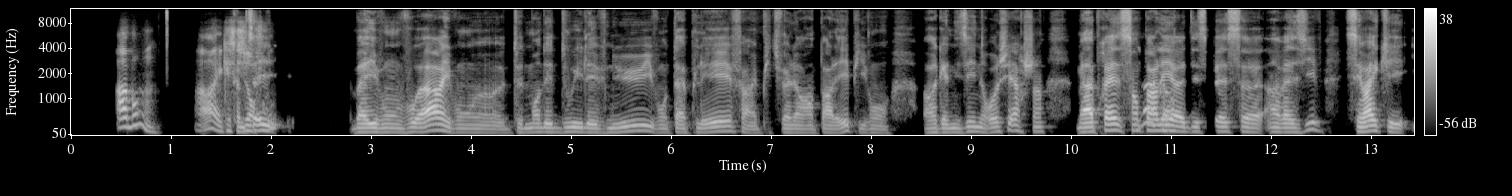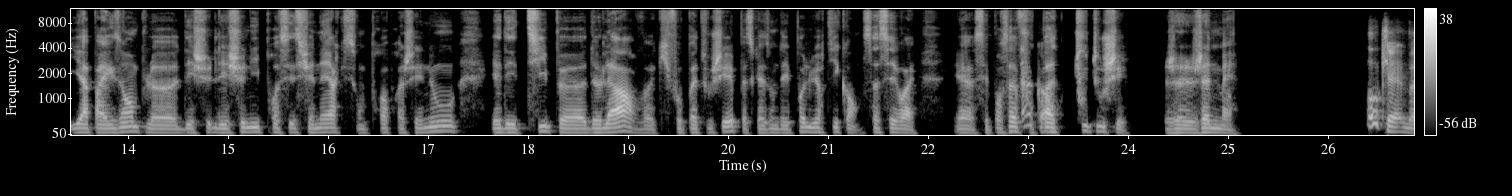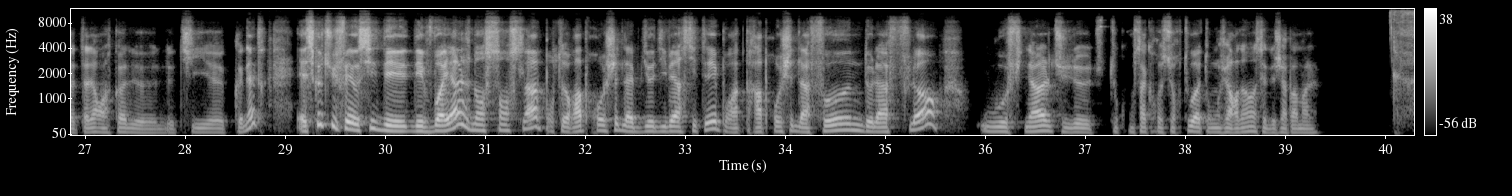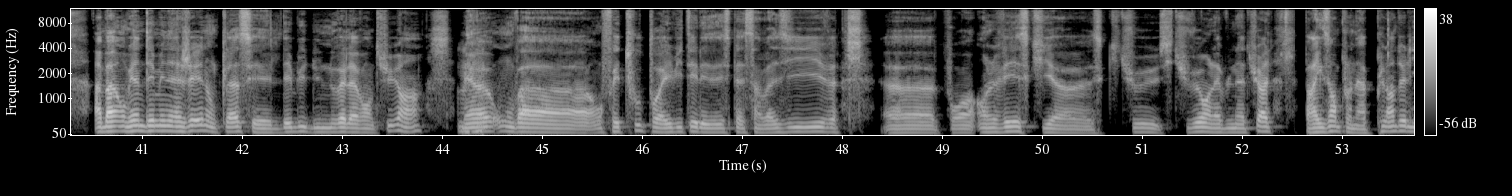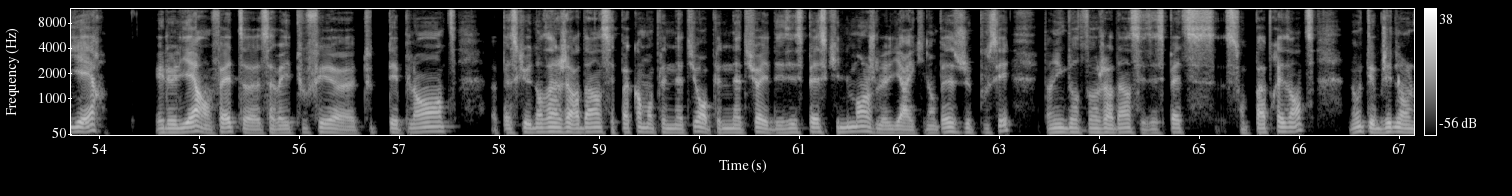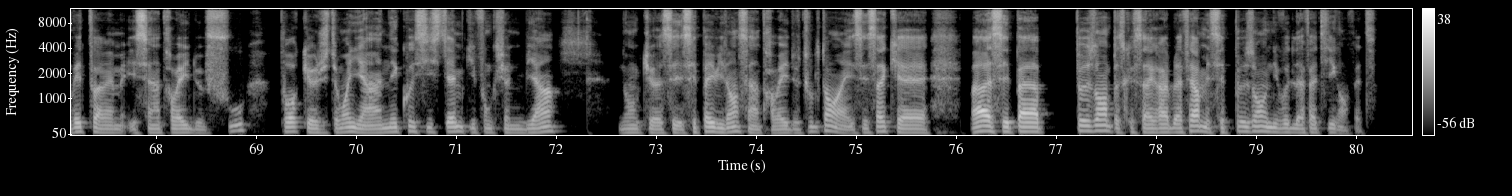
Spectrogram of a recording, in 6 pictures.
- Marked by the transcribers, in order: surprised: "Ah bon"; stressed: "tout"; tapping; stressed: "fou"
- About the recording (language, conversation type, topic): French, podcast, Quel geste simple peux-tu faire près de chez toi pour protéger la biodiversité ?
